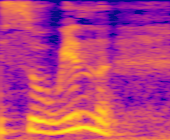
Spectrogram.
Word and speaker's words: Samhain: Samhain, donc voilà, Samhain, ce qui s'écrit sa main, ça se dit Samhain, parce que pourquoi est-ce qu'on prononcerait comme ça s'écrit? Le gaélique, c'est ça en fait. C'est des lettres qui ne se prononcent pas du tout normalement.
